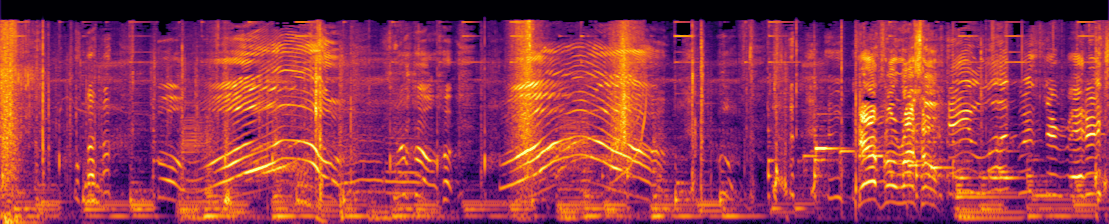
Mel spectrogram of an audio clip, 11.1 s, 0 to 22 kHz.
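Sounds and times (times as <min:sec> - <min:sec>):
film music: 0:00.0 - 0:11.0.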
